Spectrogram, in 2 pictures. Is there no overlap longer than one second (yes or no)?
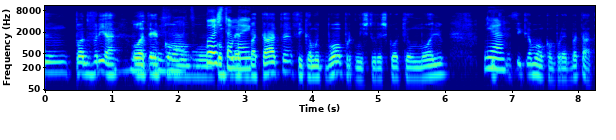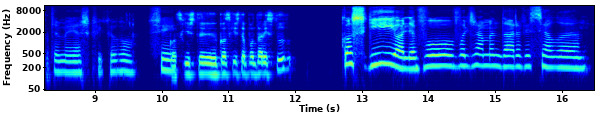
no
